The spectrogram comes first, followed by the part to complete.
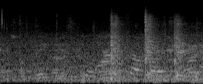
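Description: Indistinct voices of people talking, with a couple of sharp clicks about a second in.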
